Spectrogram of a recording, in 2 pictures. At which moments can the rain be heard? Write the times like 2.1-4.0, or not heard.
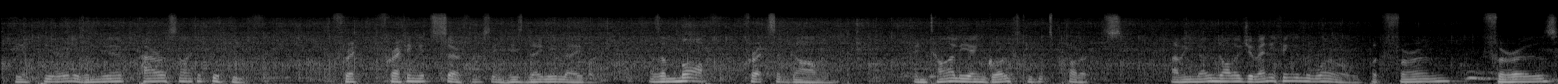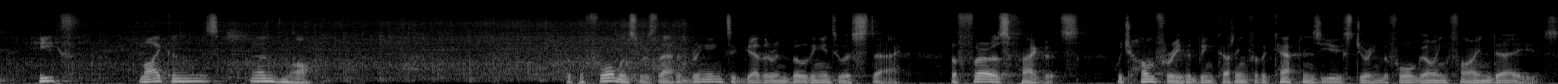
0.0-22.4.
